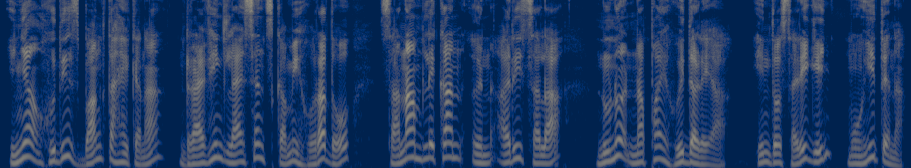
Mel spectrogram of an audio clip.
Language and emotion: Santali, surprised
